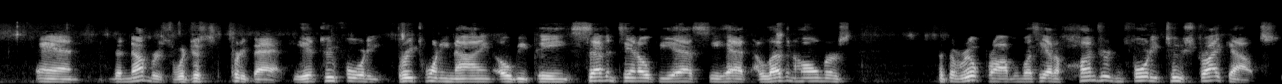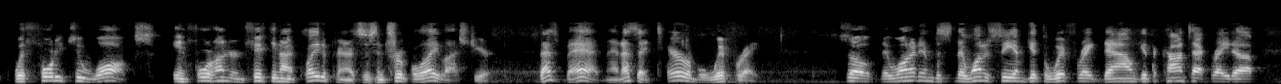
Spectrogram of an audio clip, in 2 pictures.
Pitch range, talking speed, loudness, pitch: 135-160 Hz, 155 wpm, -17 LUFS, 140 Hz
